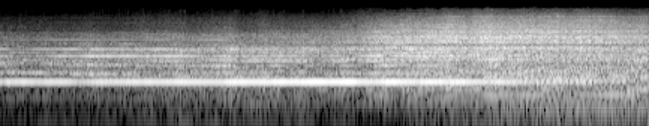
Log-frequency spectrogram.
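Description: Electric guitar amp feedback: one steady high tone held over a distorted wash, growing louder.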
